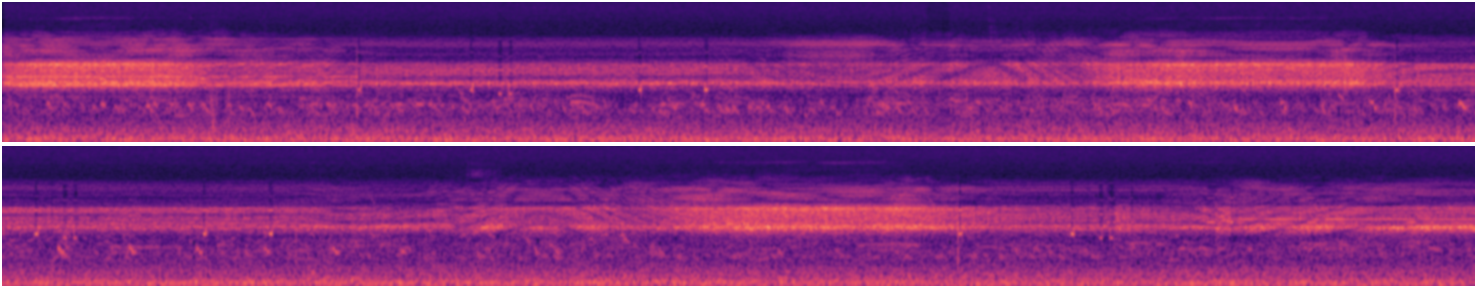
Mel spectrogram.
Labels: Is the sound unnatural?
yes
